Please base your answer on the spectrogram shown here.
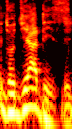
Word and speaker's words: Georgiadis: be here uh-huh yeah so that name is pronounced as giorgiadis jojadis so i'm an advocate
